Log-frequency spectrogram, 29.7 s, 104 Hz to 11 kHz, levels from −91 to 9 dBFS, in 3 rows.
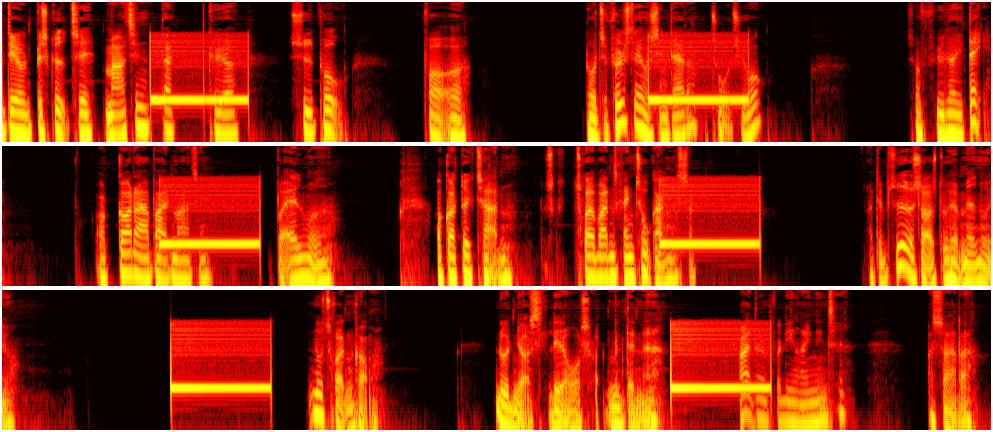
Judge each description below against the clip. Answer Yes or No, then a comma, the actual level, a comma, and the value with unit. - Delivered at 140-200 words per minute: Yes, average, 170 wpm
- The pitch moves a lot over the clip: Yes, wide, 6.1 semitones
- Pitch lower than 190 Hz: Yes, medium, 140 Hz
